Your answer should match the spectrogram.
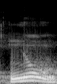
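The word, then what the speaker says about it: know: नो नो के silent है।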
